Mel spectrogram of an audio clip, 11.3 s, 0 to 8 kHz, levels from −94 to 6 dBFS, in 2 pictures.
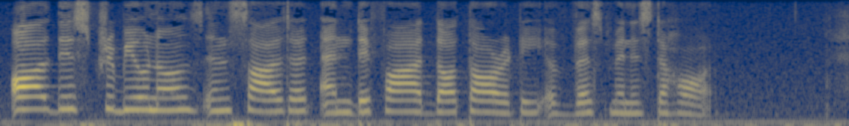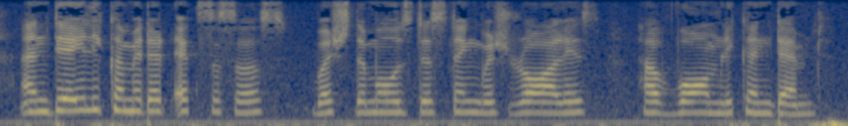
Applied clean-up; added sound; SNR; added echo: none; none; none; none.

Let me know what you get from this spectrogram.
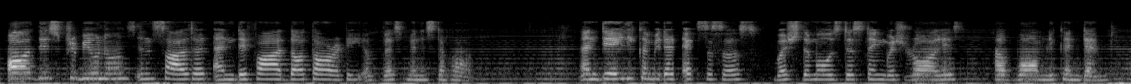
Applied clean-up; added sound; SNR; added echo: neural separator model SepFormer DNS4.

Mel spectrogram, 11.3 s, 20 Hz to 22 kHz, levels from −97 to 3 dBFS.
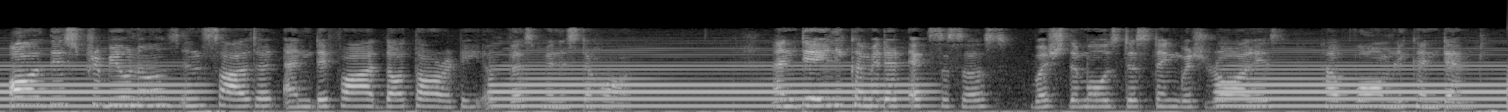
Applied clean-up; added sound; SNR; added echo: none; Wind instrument, woodwind instrument; 0 dB; reverberation time 0.3 s.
